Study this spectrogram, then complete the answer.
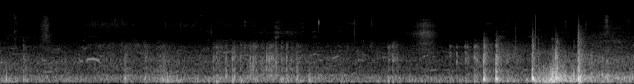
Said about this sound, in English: Don't know if you can still hear that. That's fireworks still going off.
